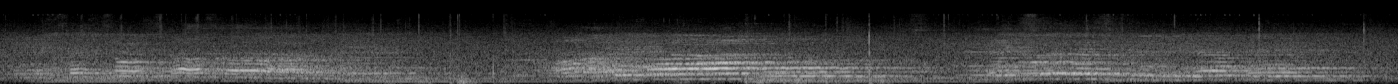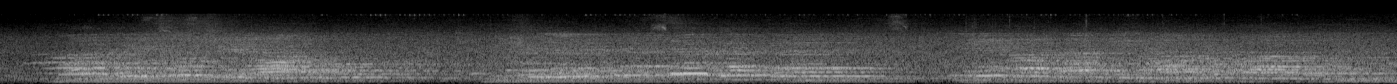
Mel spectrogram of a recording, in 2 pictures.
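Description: A crowd of voices sings a slow hymn in phrases, echoing in a large hall.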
